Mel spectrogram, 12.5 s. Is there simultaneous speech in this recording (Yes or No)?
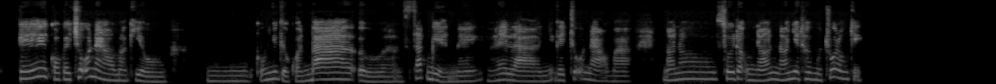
No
